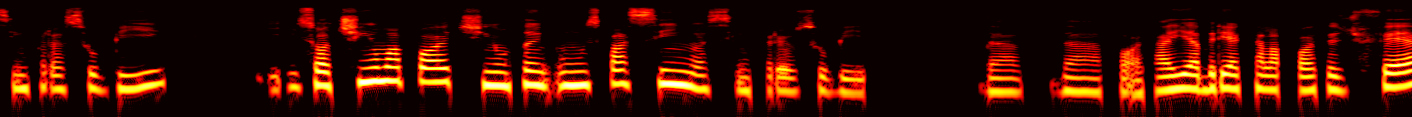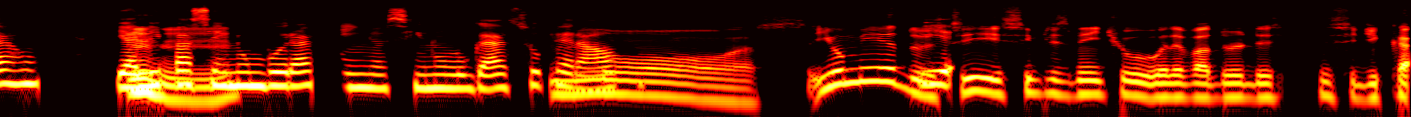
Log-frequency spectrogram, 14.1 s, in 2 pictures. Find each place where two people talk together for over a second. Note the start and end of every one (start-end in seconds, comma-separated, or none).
none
